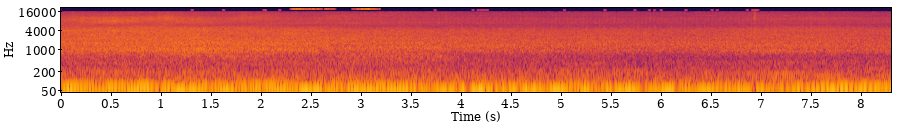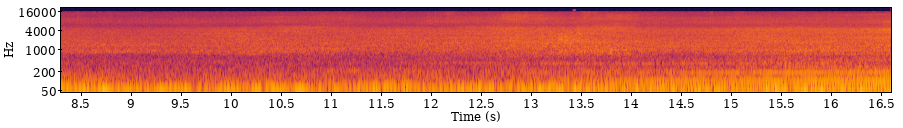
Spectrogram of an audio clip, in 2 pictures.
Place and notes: cologne, autobahnabfahrt - innere kanalstrasse, im verkehr
abfahrt von der a 57 nach köln nord - stauverkehr vor der ampel - nachmittags - parallel stadtauswärts fahrende fahrzeuge - das quietschen eines zu schnellen pkw in der kurve - streckenaufnahme teil 02
soundmap nrw: social ambiences/ listen to the people - in & outdoor nearfield recordings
